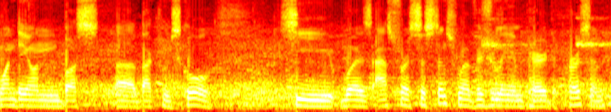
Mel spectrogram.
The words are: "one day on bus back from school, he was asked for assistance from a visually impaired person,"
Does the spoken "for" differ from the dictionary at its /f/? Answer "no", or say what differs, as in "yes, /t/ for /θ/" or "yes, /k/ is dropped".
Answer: no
